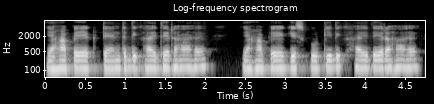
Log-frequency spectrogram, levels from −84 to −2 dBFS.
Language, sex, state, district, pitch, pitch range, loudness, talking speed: Hindi, male, Jharkhand, Ranchi, 120 Hz, 115-125 Hz, -20 LUFS, 200 wpm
